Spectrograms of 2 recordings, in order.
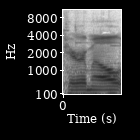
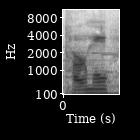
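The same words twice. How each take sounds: First: The word has three syllables, middle vowel pronounced. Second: The word has two syllables, middle vowel dropped.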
